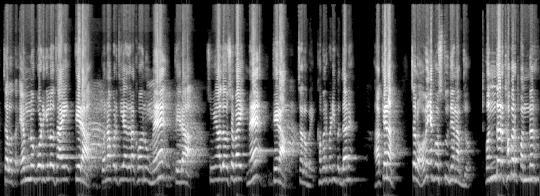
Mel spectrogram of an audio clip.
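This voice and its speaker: This male teacher has a very high voice and runs a lively lecture, quizzing the class through call-and-response and calling out to students often.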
